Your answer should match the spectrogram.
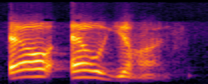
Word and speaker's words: El Elyon: That word, the Hebrew word, El Elyon. El Elyon, that's spelled capital E-L, then the next word is E-L-Y-O-N, El Elyon.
